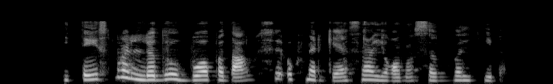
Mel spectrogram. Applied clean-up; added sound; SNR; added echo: none; none; none; none.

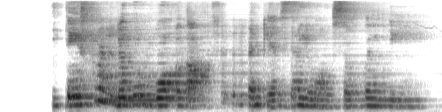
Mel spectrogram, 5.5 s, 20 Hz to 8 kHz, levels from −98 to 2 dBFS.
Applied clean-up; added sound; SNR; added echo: neural mask model DeepFilterNet 3.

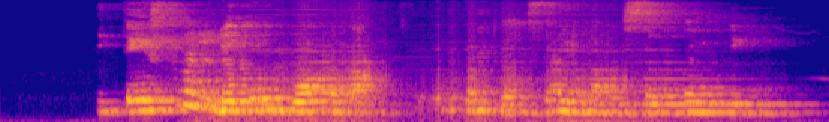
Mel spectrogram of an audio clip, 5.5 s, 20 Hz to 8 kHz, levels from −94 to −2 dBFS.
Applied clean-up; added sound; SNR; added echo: neural separator model SepFormer DNS4.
